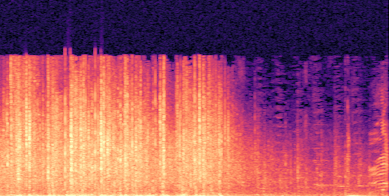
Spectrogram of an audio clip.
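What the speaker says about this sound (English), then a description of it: "Taking some direct canister shots." Artillery canister shots in Napoleon: Total War, a dense, loud rattling hail of shot and crackling fire over battle noise, thinning out toward the end.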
